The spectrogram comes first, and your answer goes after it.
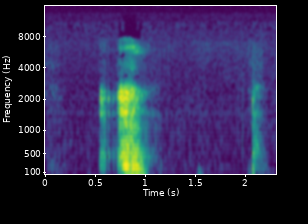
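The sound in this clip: A person clears phlegm from the throat with one strong, rasping clear, followed by a couple of shorter, fainter throaty catches.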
